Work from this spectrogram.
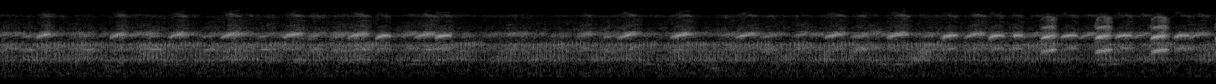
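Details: Rainy night chorus of Hallowell's tree frog on Amami Oshima, Japan: repeated high, bright croaking notes at an uneven pace, growing into a louder, faster string of pulses toward the end, rain hissing steadily behind.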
